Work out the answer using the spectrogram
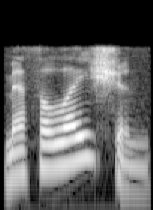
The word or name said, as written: methylation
